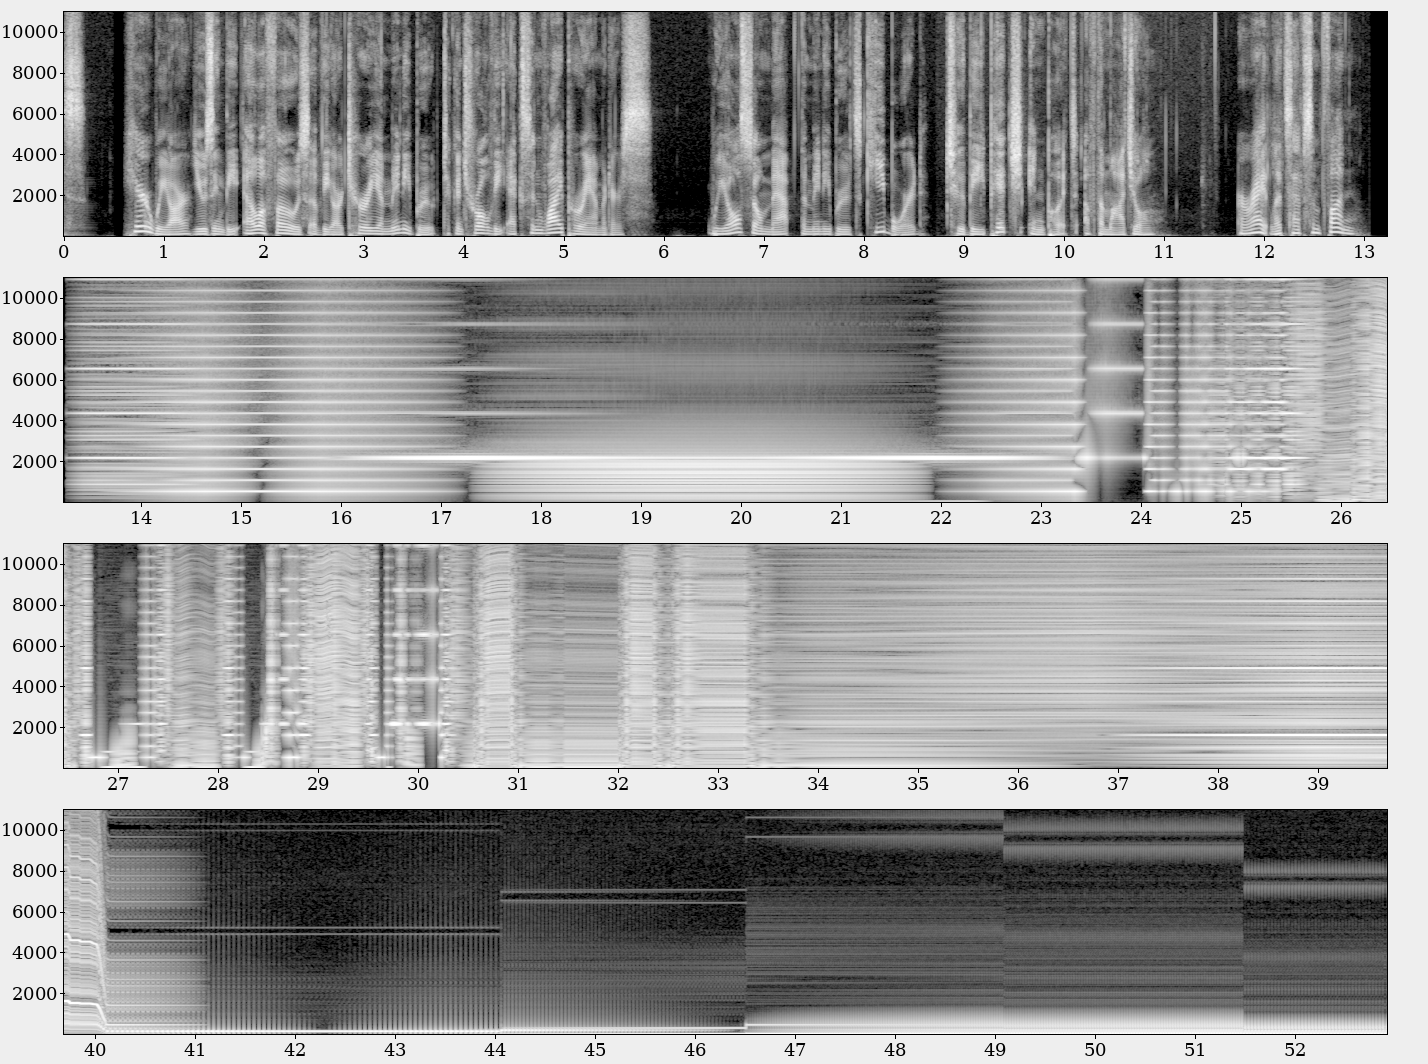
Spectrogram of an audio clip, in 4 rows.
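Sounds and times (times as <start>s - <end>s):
morphing synthesizer tone: 13.3s - 32.7s, 37.9s - 52.3s.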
